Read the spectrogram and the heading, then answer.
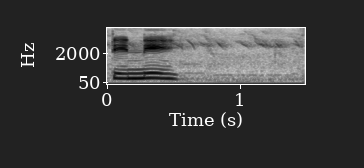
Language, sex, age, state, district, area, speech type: Assamese, female, 45-60, Assam, Dhemaji, urban, read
